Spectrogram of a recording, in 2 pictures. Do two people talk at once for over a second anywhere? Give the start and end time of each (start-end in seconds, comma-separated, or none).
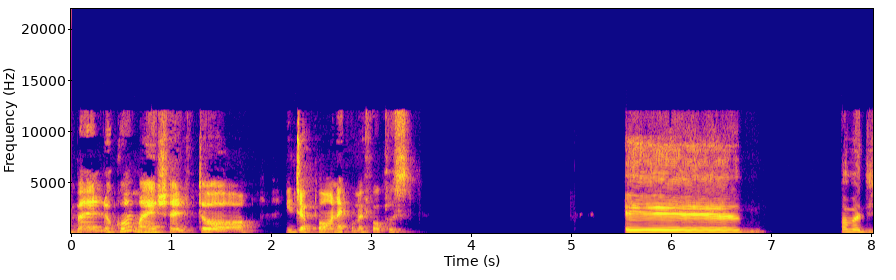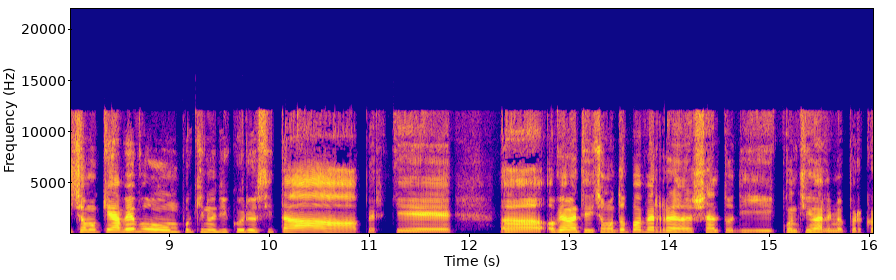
none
